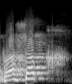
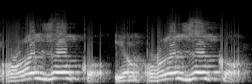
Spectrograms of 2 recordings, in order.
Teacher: Kemudian ka adalah akasal lisan keluar di pangkal lidah, ka. Dia sukun, berarti dia hukum tajwid adalah qalqalah, dipantulkan.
